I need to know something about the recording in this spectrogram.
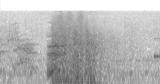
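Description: A deep whooshing burst rumbles as a cloud of dust bursts up.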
